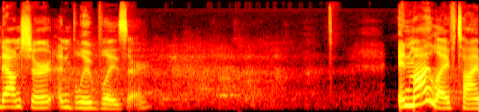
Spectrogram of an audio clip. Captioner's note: audience laughing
